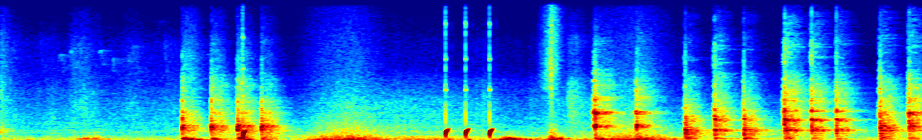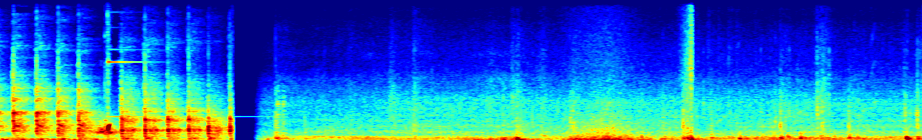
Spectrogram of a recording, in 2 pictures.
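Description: Hammer striking nails into wooden boards: a few scattered blows, then a fast, even run of strikes with a ringing edge that lasts about five seconds and stops abruptly.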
